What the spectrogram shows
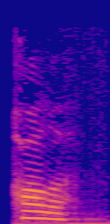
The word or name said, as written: holla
